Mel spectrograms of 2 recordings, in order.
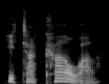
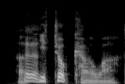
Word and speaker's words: Itokawa: from the asteroid Itokawa. Itokawa, sorry, mispronunciation there.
